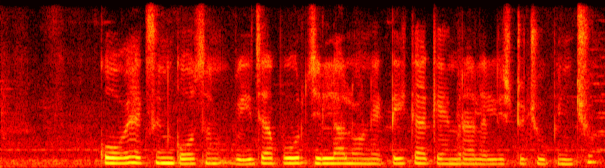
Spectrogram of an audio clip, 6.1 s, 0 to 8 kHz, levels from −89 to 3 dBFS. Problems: background sounds at intervals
